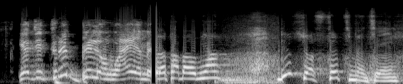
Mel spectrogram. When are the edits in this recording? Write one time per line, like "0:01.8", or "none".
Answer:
0:01.5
